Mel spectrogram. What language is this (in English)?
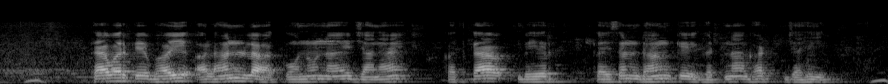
Chhattisgarhi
